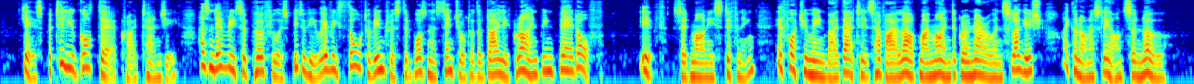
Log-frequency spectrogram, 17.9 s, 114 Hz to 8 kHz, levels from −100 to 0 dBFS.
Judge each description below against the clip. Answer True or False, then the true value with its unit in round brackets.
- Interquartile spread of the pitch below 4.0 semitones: False (5.2 semitones)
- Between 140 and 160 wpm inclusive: False (180 wpm)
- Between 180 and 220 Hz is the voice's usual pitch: True (190 Hz)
